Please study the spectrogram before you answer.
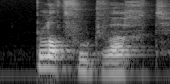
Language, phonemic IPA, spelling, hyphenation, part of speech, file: Dutch, /ˈplɑt.futˌʋɑxt/, platvoetwacht, plat‧voet‧wacht, noun, Nl-platvoetwacht.ogg
- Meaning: guard duty on a ship from 4 to 8 PM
